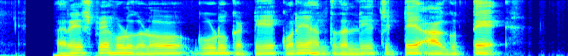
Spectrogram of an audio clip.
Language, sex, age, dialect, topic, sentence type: Kannada, male, 18-24, Mysore Kannada, agriculture, statement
